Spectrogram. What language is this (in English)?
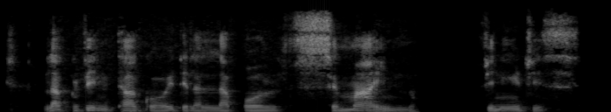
Esperanto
